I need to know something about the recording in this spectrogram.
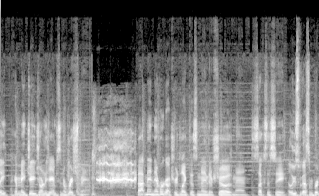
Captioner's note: laugh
